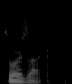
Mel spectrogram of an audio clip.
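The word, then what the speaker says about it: Zor'zauk: Well, in the Dragonborn language, it's Z-O-R. The Z is pronounced with an S and then apostrophe Z-A-U-K. – So I totally misspelled that. – How do I spell that? – Z-O-R. That first Z is sounded like an S. – Uh-huh. – Then it's Zoc. Z-A-U-K. Zorzoc.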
